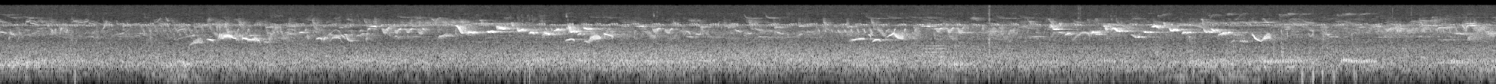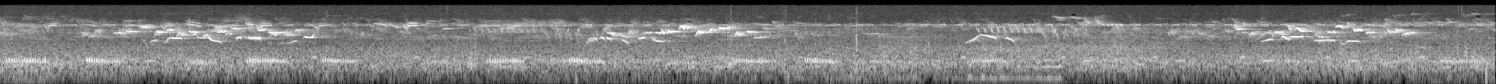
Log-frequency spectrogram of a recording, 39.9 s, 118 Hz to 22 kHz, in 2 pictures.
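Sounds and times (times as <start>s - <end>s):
insects trilling: 9.4s - 39.9s.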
